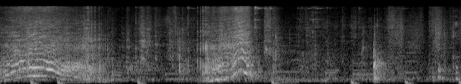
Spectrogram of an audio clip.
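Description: A zipper on a travel bag with zippers on both sides is pulled open in several quick rasping strokes, close and clear, with short pauses between pulls.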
